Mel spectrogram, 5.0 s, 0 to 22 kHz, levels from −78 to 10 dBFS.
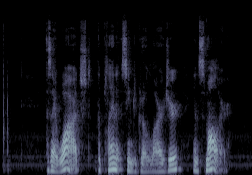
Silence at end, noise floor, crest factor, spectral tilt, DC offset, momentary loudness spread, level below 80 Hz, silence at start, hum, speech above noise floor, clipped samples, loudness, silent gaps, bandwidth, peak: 0.5 s; -60 dBFS; 22 dB; -5.5 dB/octave; under 0.1%; 12 LU; -58 dBFS; 0.15 s; none; 35 dB; under 0.1%; -26 LUFS; none; 14 kHz; -4 dBFS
